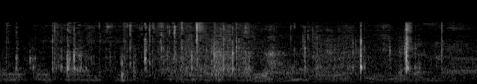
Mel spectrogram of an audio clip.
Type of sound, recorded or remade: remade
